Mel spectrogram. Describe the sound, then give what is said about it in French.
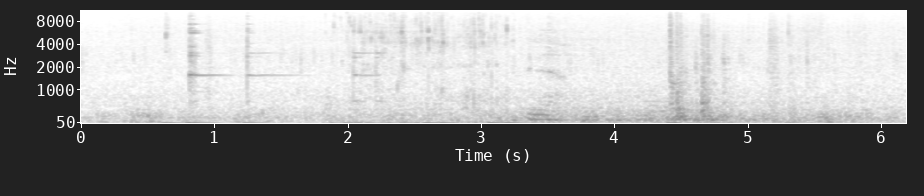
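Gin pouring into a glass, a small measure for the 'petit Grégory' cocktail from the film C'est arrivé près de chez vous: a steady splashing trickle lasting several seconds, with a few bright glassy clinks and a brief ringing tone near the start. “Une larme de gin.”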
